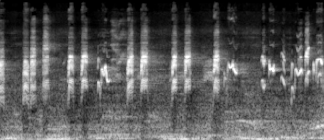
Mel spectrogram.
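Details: Cendet, the long-tailed shrike, singing busily as a lure to prompt lazy shrikes into song, recorded in a crowded residential area: rhythmic series of short buzzy high notes, several per second, ending in twittering whistles.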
